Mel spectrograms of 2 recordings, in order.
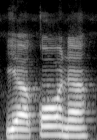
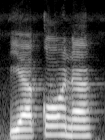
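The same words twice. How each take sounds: The two takes are said the same way.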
